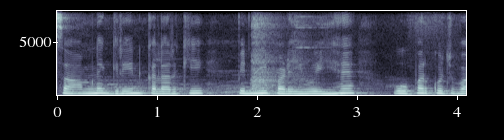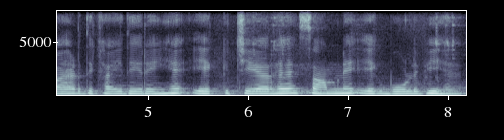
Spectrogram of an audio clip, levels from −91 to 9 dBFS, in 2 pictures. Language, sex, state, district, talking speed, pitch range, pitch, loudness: Hindi, female, Himachal Pradesh, Shimla, 170 wpm, 200-220 Hz, 210 Hz, -13 LUFS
